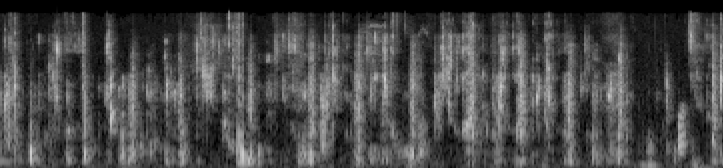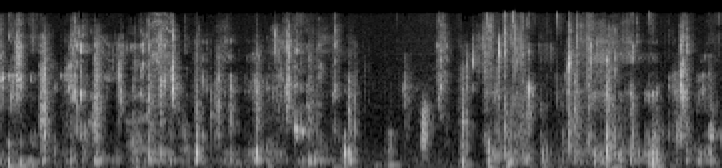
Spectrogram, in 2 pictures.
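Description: A man chews wet, sticky food loudly and close up.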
